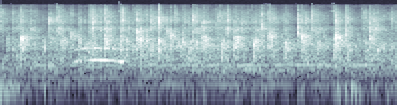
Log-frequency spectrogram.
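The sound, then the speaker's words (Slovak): An audience applauds together, a steady, dense patter of many hands clapping that holds for about four seconds at an even level, with a faint tone sounding briefly in the background. “Dajme Bohu jeden potlesk spolu.”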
